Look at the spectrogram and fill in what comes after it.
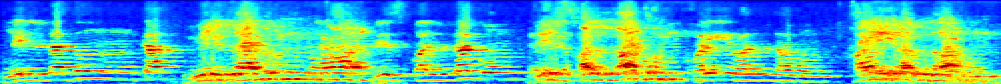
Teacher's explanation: लाम पढ़ा जाएगा, नून नहीं पढ़ा जाएगा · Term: इदगाम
